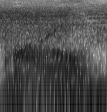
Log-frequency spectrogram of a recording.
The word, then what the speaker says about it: PO1: PO1, but it's pronounced boy.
